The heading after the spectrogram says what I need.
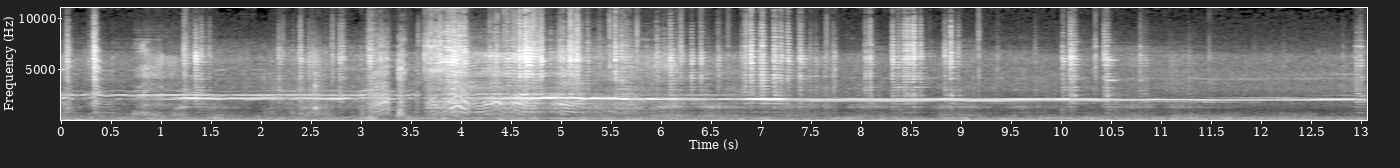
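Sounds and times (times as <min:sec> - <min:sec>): faint high whine: 0:00.0 - 0:13.0
wind rumble on microphone: 0:00.0 - 0:13.0.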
